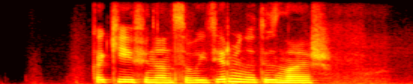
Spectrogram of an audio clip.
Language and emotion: Russian, neutral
